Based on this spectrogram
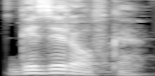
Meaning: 1. aerification, aerating, aeration, carbonation 2. sparkling water, soda water, carbonated water
- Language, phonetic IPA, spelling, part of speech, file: Russian, [ɡəzʲɪˈrofkə], газировка, noun, Ru-газировка.ogg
